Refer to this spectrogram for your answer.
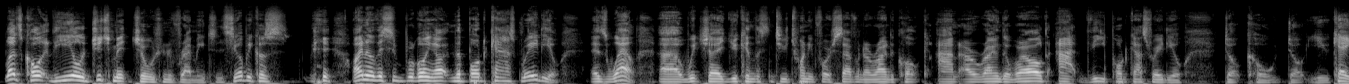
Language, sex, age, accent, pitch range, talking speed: English, male, 30-49, British, 115-155 Hz, 180 wpm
